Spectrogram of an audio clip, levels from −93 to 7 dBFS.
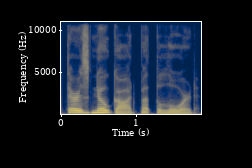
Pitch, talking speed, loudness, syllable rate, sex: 190 Hz, 225 wpm, -16 LUFS, 5.0 syllables/s, female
